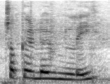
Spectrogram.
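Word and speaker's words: Chocolonely: I always struggle to say that chocolate brand. Choco Lonely. It's not that hard. Chocoloni sea salt caramel chocolate with me.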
